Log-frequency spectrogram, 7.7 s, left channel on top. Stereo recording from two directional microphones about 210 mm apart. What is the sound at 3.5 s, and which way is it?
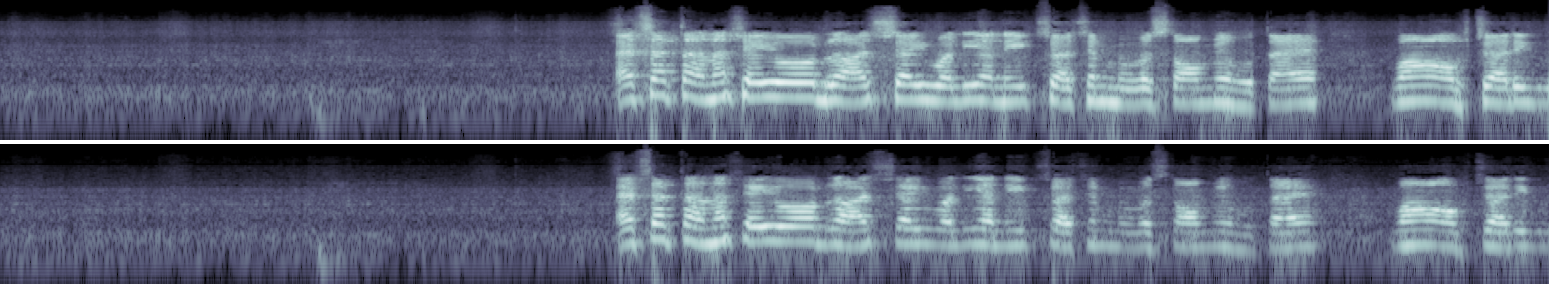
A woman's voice, 25° left (ahead or behind).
